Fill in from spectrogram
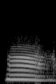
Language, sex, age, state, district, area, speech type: Odia, female, 18-30, Odisha, Mayurbhanj, rural, conversation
